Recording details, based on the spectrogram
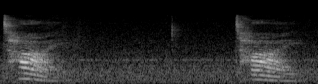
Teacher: I. Remember, the first sound is going to be louder and longer. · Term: diphthong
